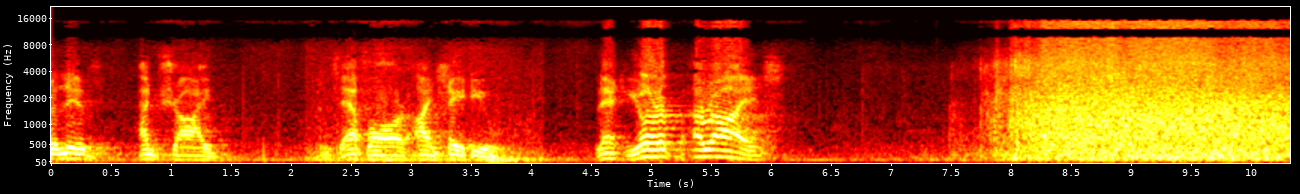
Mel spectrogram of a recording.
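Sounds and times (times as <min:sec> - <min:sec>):
speech: 0:00.0 - 0:01.5, 0:02.2 - 0:03.9, 0:04.5 - 0:06.2
hearty applause from a crowd: 0:07.7 - 0:10.3.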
